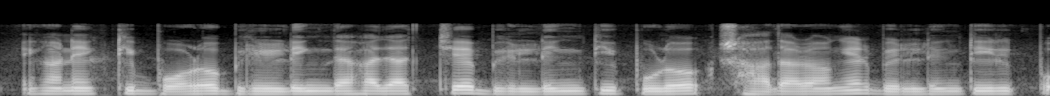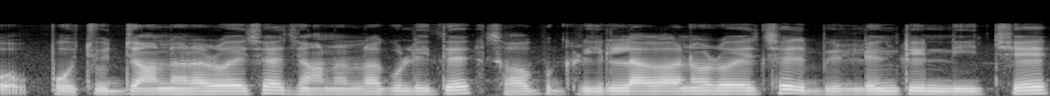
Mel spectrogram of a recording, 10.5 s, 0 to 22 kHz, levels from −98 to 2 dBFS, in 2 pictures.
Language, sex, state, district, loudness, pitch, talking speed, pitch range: Bengali, male, West Bengal, Malda, -16 LUFS, 115 Hz, 150 wpm, 110-115 Hz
